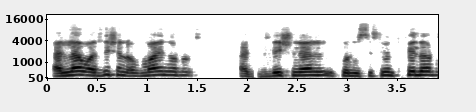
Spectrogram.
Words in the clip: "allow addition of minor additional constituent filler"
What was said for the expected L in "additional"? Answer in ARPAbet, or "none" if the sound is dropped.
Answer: L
